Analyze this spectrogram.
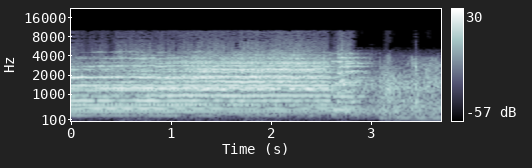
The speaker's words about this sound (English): Except for the stars far overhead, the night was black as ink, and the 50-horse outboard skimmed us along at better than 30 miles an hour.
